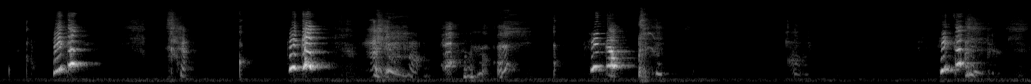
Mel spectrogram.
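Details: Toddler aged 17 months 13 days with hiccups: sharp, sudden voiced yelps, about five in ten seconds at uneven intervals, with quiet between; hiccups.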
